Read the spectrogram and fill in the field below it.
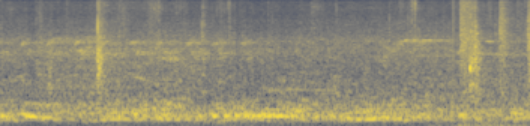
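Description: A loft of Andhra pigeons of Madras stock coos continuously and close, layered low calls from several birds with occasional short sharper sounds mixed in.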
